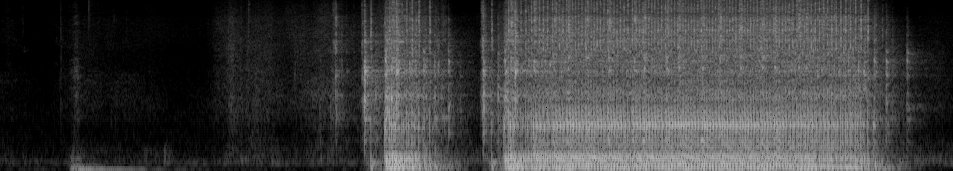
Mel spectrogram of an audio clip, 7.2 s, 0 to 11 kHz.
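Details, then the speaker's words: K&S bike-machine two-stroke engine on an older Schwinn bicycle, 32:1 mix, no fuel in tank; fuel squirted in, catches after a couple of pulls, buzzes high and steady about three seconds then dies, running briefly only on primer fuel. "Squirt a little bit in here. It's 32 to1 on here. That was plenty, huh? Well, look at that. That's pretty cool."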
